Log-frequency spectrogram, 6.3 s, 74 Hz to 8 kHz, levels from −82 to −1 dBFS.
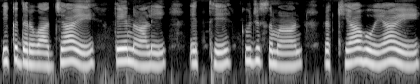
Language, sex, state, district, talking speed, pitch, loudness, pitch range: Punjabi, female, Punjab, Pathankot, 105 wpm, 235 Hz, -15 LUFS, 220-265 Hz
